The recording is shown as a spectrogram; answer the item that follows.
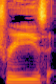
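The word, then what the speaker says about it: trie: So this is a tree that's spelled like tries and is technically pronounced trees, and nobody pronounces it that way.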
